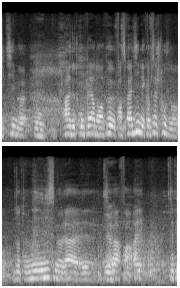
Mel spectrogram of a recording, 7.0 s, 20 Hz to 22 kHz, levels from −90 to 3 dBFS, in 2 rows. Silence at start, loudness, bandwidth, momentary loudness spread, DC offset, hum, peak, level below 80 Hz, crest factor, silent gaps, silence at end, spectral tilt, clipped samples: 0 s; -14 LUFS; 16.5 kHz; 10 LU; under 0.1%; none; 0 dBFS; -54 dBFS; 12 dB; none; 0 s; -6 dB/octave; under 0.1%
